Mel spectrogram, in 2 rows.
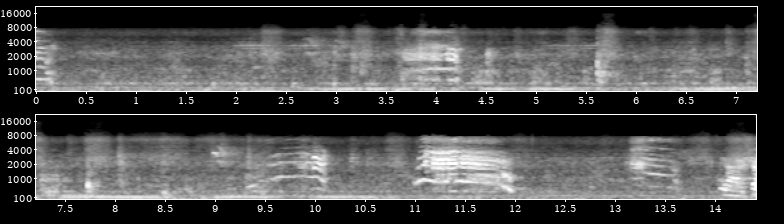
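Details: Kittens with their mother, several high harmonic meows arching at about 4, 9.5, 11 and 13 seconds, the loudest near 11 seconds, over a low steady hum and faint voices.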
